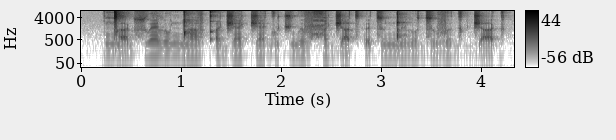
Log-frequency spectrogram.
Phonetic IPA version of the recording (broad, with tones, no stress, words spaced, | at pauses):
ŋ͡ǀa̰˨˩ɡ sʷæ˧˥˧lo˨˥ ŋ͡ǃa˨˩vqʼə˨˥d͡ʒæ˨˥ t͡ʃæ˧˩˧ɡo˨˥t͡ʃʏ˨˥wə˧˥˧v ħə˨˩ d͡ʒa̰˧˥˧t͡sʼə̰˨˩ t͡sʊ˨˥ŋ͡ǃʏ˧˩˧lo˨˩ d͡zʊ˧˩˧ və˧˥˧ɡə˨˥ɡ d͡ʒa̰˧˥˧ɡ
